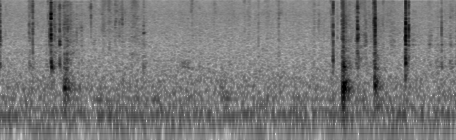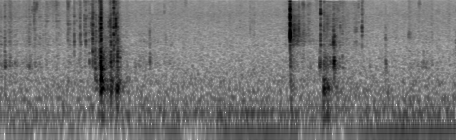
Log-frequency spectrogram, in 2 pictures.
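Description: A solid pink-white marbled oval bar of soap, held in the hand, is shaved with a utility knife, and long curls peel off. Short, crisp, bright scraping and clicking strokes come in scattered bursts over a quiet, low hum.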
